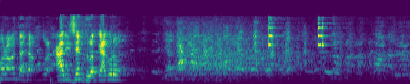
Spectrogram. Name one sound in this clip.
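Women laugh nearby.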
